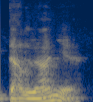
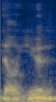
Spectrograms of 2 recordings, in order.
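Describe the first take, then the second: First: The name is said with Gaelic sounds. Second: The name is said in a shortened anglicized form. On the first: It names the place in a Gaelic context. "in Gaelic, I guess it would be Daluanya" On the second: It names the whisky brand when ordering. "Diageo refer to it as Dalyun"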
